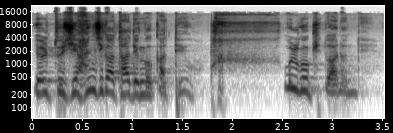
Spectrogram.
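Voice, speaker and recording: Male pastor, high gravelly voice, emotional testimony sermon in a church. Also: brisk, a little mellow. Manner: emotional testimony, tearful pleading prayers. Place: church sanctuary.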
